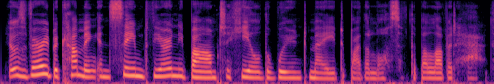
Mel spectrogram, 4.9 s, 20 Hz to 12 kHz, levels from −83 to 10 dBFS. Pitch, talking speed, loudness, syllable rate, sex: 220 Hz, 255 wpm, -18 LUFS, 5.9 syllables/s, female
